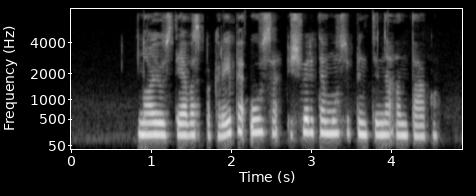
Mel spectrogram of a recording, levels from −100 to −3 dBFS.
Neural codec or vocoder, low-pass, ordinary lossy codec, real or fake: none; 7.2 kHz; AAC, 32 kbps; real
